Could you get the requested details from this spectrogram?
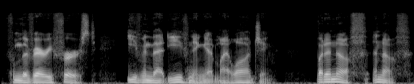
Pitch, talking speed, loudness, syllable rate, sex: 90 Hz, 190 wpm, -21 LUFS, 6.0 syllables/s, male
